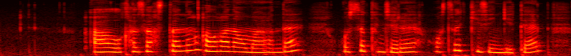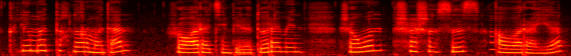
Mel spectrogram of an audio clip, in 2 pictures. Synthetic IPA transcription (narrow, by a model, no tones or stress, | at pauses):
ɑlˠqʰɑzɑqst̪ɑnːəɴqʰɑlˠʁɑnɑwmɑʁənd̪ɑ | wo̞səkʲʰʏnd̪e̞ɾɪwo̞səkʲʰe̞ze̞ŋɡʲe̞t̪ænkʰlˠijmat̪ːɪqno̞ɾmɑd̪ɑn | ʒ̥o̞ʁɑɾʔət̪ʲʰe̞mpʲe̞ɾat̪uɾɑme̞nʒ̥ɑwənʃɑʃənsəzɑwɑɾɑjə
